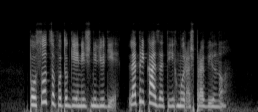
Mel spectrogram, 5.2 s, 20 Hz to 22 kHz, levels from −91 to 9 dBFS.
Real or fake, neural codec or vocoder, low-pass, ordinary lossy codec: real; none; 7.2 kHz; Opus, 24 kbps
